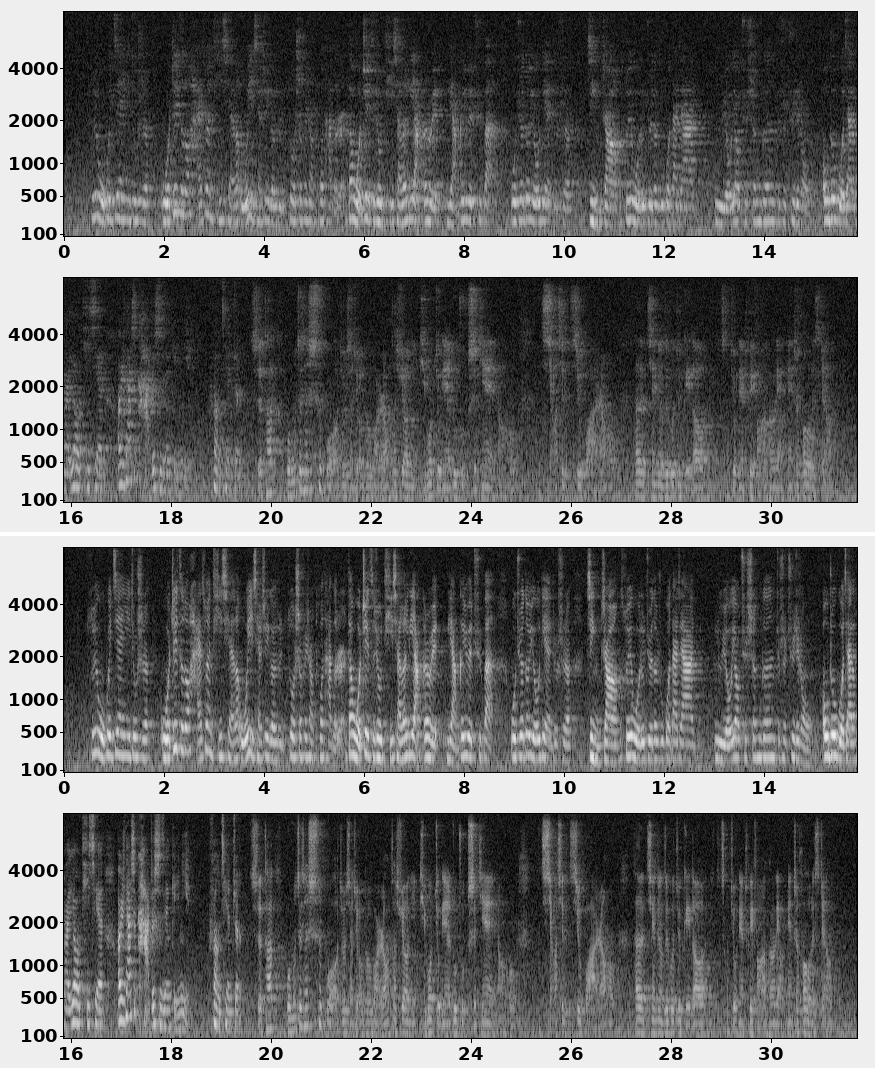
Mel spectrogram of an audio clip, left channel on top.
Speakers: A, on the right; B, on the right.
A: 所以我会建议，就是我这次都还算提前了。我以前是一个做事非常拖沓的人，但我这次就提前了两个月，两个月去办，我觉得有点就是紧张。所以我就觉得，如果大家旅游要去深根，就是去这种欧洲国家的话，要提前，而且它是卡着时间给你放签证。
B: 是他，我们之前试过，就是想去欧洲玩儿，然后他需要你提供酒店入住时间，然后详细的计划，然后他的签证最后就给到你从酒店退房可能两天之后，类似这样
